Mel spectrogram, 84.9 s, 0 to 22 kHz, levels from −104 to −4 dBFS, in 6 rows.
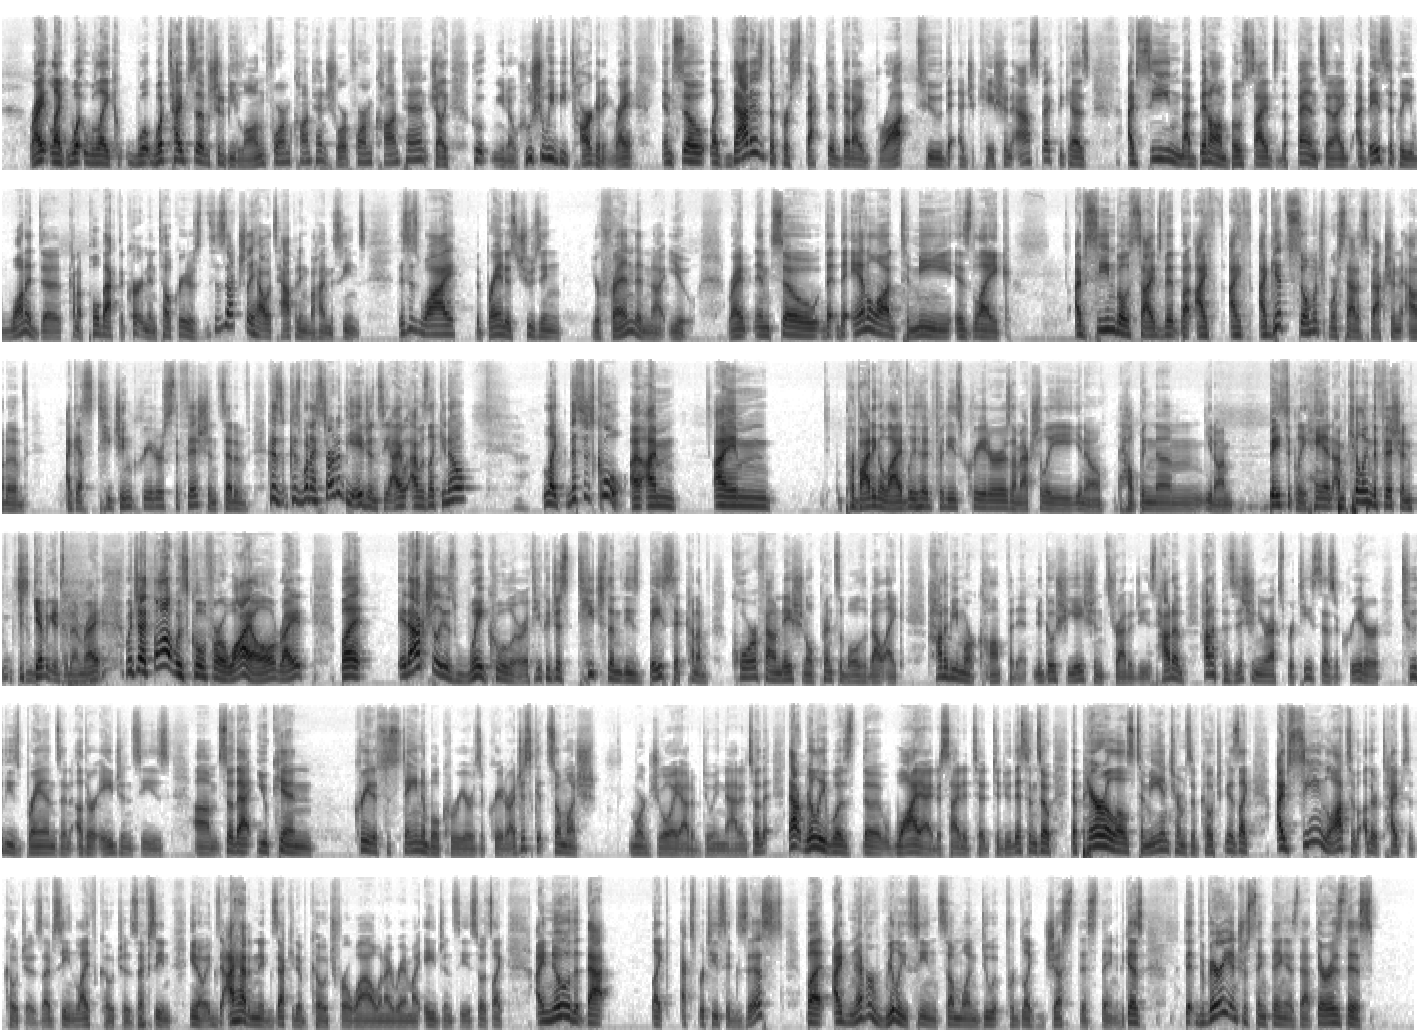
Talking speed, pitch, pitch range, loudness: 240 wpm, 125 Hz, 105-155 Hz, -24 LUFS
